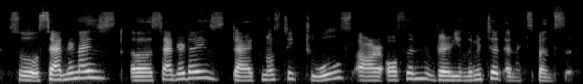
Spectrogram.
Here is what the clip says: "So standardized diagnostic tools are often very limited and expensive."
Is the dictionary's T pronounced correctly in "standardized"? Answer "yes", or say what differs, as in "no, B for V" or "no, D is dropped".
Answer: no, S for T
